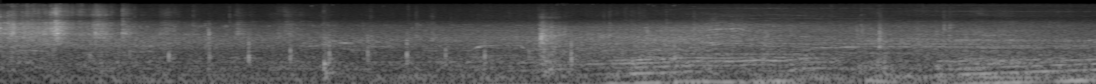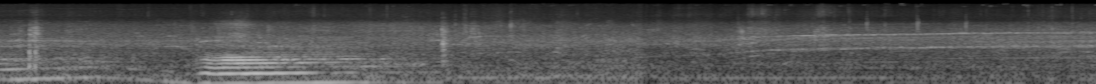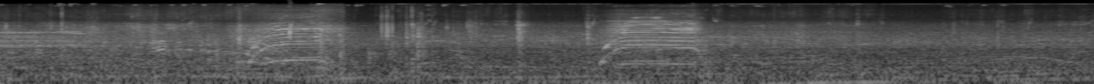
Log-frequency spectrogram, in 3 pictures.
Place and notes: abladen von beladenen paletten mit elektrischem hubwagen und gabelstabler von einem lkw, mittags
soundmap nrw:
social ambiences, topographic fieldrecordings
